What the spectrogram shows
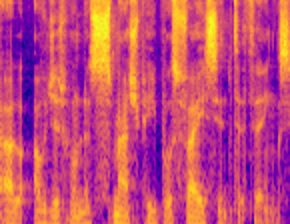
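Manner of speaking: usual speaking voice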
